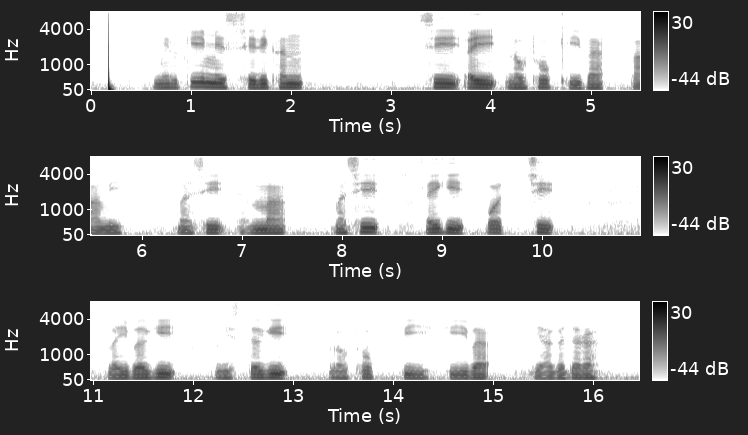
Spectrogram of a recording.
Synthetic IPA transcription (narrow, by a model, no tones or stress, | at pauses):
milkimisːiɾikʰɐn | siɐjlawtʰɔkʰːibɐ | pami | mɐsi | mɐsi | ɐjɡipot̚si | lɐjbɐɡi | listɐɡi | lawtʰɔk̚pikʰibɐ | jaɡɐdɐɾa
